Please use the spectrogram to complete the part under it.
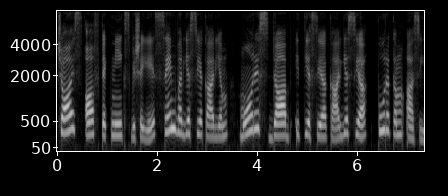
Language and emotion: Sanskrit, neutral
